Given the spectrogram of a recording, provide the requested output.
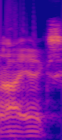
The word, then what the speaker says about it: Ajax: a website that uses IX Ajax whatever Oh said I X because i watch soccer the soccer team it's called it's pronounced IX even though it's spelled exactly like Ajax so let me close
